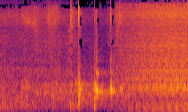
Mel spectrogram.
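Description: A winch clanks and rattles.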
